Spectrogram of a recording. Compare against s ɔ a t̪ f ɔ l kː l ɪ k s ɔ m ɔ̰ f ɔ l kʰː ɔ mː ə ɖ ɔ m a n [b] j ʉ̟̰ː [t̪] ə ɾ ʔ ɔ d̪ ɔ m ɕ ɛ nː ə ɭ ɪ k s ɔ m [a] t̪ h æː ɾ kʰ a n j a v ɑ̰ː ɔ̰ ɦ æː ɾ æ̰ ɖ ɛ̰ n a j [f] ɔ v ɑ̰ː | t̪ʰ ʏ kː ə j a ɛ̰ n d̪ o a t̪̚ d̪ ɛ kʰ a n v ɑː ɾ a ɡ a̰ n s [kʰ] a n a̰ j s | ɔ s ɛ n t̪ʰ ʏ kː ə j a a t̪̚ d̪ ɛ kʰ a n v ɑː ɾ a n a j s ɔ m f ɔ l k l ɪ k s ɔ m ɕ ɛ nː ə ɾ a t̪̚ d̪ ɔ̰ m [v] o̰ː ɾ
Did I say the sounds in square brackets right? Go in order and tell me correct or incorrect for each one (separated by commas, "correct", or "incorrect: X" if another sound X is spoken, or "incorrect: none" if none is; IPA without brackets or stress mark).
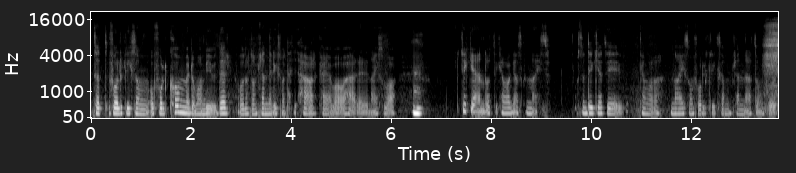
correct, incorrect: d̪, correct, incorrect: s, incorrect: k, incorrect: f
